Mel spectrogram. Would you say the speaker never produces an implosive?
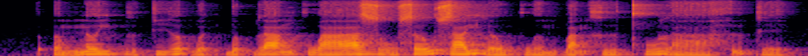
no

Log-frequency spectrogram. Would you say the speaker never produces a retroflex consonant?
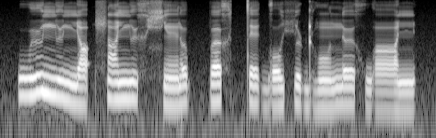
no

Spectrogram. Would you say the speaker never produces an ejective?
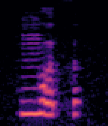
yes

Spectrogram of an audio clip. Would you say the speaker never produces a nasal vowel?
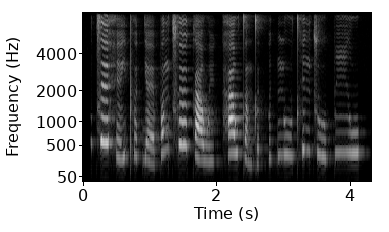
yes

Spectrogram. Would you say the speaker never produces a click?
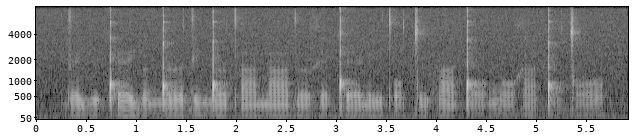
no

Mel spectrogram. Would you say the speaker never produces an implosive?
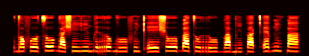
no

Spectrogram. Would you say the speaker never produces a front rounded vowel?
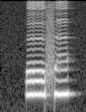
yes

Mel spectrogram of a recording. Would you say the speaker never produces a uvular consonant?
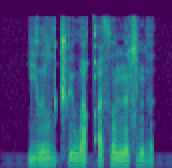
no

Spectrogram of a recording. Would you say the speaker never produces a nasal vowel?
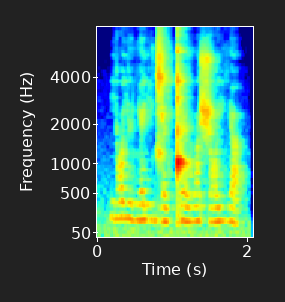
yes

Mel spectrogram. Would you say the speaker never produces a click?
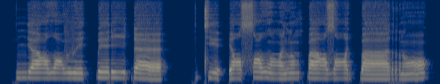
yes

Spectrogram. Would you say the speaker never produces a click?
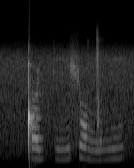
no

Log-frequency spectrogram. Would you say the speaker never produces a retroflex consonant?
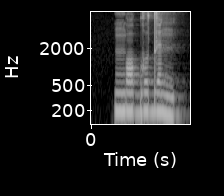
yes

